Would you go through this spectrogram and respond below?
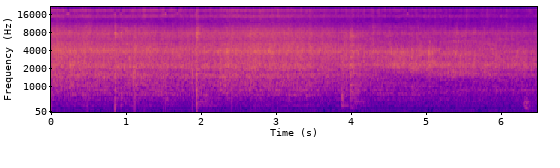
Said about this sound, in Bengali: পরিমাণ মতো মশলাটা দিয়ে মশলাটাকে একটু কষিয়ে নিতে হবে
